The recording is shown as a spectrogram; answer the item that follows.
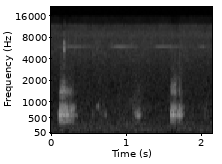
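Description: A few short animal calls over a quiet background: two louder ones about a second and a half apart, with fainter ones between.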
